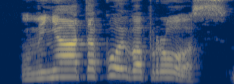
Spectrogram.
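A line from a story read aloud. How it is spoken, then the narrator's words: Nasal drawling voice. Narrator (Russian): гнусавя, растягивая слова, начал Рыжов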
